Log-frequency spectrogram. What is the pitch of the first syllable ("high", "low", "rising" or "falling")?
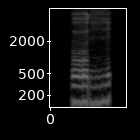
low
